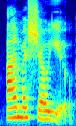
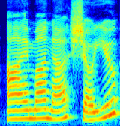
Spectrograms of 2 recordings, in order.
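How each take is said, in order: First: Going to shrinks to a single ma sound. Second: Going to becomes onna, without the g sound. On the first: "the ultra reduction" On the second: "cut off the G"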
